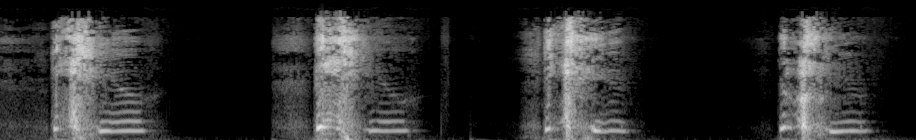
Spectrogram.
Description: OMGGG i literally just could not stop sneezing. Hayfever just sets my nose of really bad!!!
